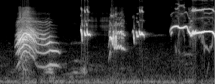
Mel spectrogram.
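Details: Oriental magpie-robin in harsh-material song to raise another magpie-robin's excitement: a rasping buzzy note, two short scratchy bursts, then a bright sustained whistle.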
